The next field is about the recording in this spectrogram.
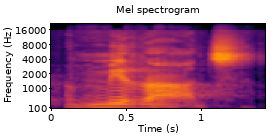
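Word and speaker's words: mirage: एट all this pronunciation but in some of the words this A जी E even इ pronounce as आज look at this word मिराज एम आई आर ए जी ई मिराज सेटा तोड़फोड़ जिसे से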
